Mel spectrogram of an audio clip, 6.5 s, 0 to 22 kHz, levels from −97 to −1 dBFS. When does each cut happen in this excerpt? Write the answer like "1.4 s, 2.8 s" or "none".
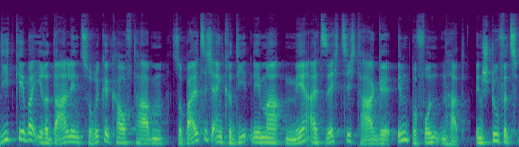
5.1 s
